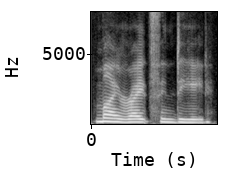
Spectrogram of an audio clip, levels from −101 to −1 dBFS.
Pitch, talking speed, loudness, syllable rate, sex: 210 Hz, 140 wpm, -14 LUFS, 3.4 syllables/s, female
